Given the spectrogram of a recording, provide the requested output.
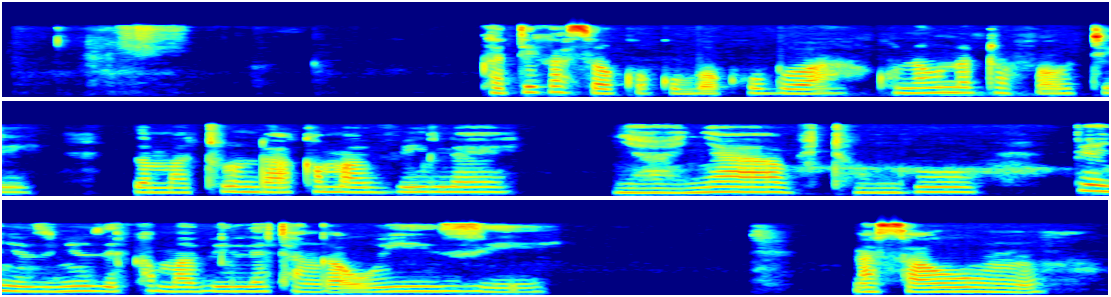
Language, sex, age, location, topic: Swahili, female, 18-24, Nairobi, finance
